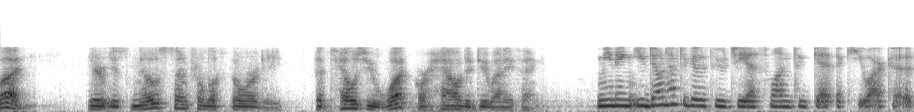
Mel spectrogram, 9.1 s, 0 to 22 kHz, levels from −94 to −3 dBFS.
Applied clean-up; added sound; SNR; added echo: neural separator model SepFormer DNS4.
